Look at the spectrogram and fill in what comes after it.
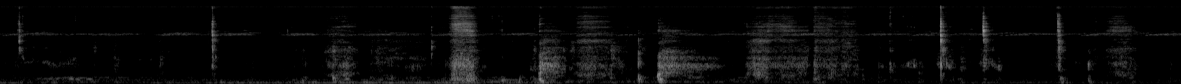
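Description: Close-miked eating sounds: chicken drumstick meat being chewed, with wet mouth noises and several sharp lip-smack clicks scattered throughout.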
